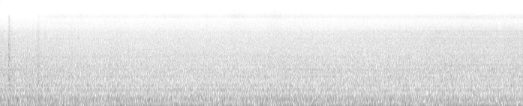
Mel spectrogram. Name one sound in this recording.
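Tyres rumble and crunch on a gravel road.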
